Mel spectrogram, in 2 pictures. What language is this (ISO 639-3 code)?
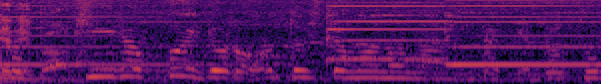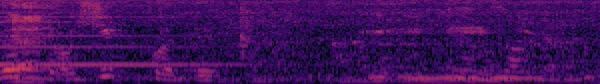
jpn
